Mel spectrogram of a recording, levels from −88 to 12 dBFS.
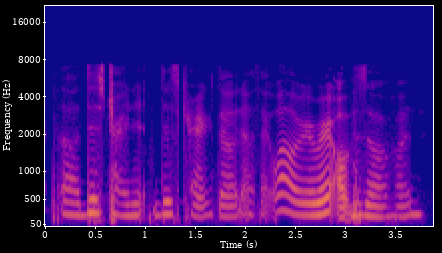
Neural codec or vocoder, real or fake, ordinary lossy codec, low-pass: none; real; none; 7.2 kHz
